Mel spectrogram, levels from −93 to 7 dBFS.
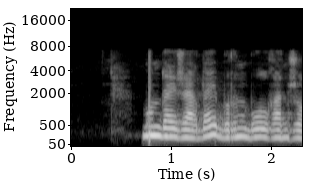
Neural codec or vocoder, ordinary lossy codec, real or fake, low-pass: vocoder, 22.05 kHz, 80 mel bands, Vocos; MP3, 64 kbps; fake; 7.2 kHz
